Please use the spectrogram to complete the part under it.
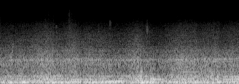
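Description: A 2020 Toyota Camry TRD engine accelerating in sport mode, a steady loud low rumble with a constant drone heard from inside the car.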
